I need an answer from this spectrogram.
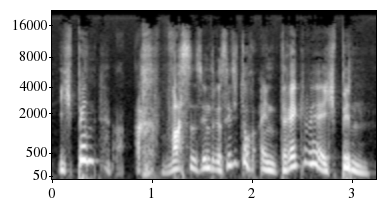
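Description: A shrill, mocking little gnome demon shoots up high and swings his pitch wildly as he sneers. His voice sits dry and close, sarcastic and quick to temper. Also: wildly swooping pitch, slightly rough, no echo, heavily acted. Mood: scornful. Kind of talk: audiobook reading.

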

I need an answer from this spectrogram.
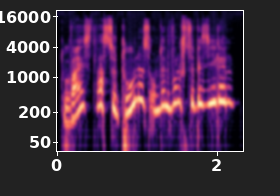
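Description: A man voicing a sarcastic, hot-tempered little male gnome demon who grants wishes, shrill and mocking, in an audiobook reading. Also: sing-song, brisk, dark tone, no echo, clean studio sound. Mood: pedantic.

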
